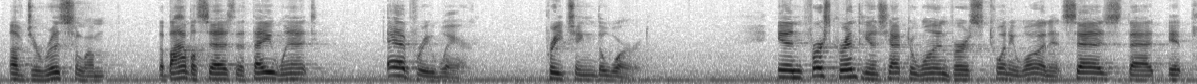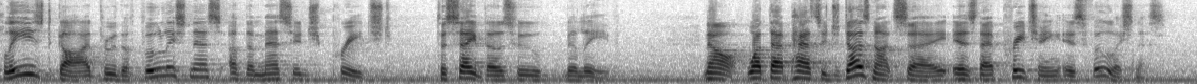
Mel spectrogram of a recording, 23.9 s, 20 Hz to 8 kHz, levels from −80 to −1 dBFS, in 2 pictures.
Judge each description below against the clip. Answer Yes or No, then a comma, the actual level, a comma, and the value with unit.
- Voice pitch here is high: No, low, 135 Hz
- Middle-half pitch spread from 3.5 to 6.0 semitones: Yes, average, 4.8 semitones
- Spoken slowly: Yes, slow, 125 wpm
